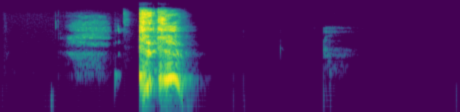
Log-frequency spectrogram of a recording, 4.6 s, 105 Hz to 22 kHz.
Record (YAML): cough_length: 4.6 s
cough_amplitude: 19106
cough_signal_mean_std_ratio: 0.25
survey_phase: beta (2021-08-13 to 2022-03-07)
age: 45-64
gender: Female
wearing_mask: 'No'
symptom_fatigue: true
smoker_status: Never smoked
respiratory_condition_asthma: false
respiratory_condition_other: false
recruitment_source: REACT
submission_delay: 3 days
covid_test_result: Negative
covid_test_method: RT-qPCR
